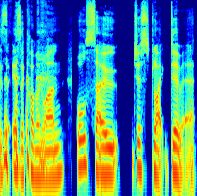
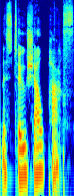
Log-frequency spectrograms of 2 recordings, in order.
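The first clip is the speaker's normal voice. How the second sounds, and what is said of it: Put-on northern English accent. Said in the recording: “I nearly said that in a northern accent.”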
